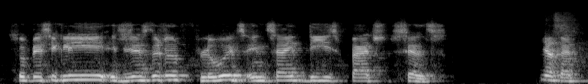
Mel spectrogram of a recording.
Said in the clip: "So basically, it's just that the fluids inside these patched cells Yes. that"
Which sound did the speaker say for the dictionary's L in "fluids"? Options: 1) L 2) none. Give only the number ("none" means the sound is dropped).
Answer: 1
